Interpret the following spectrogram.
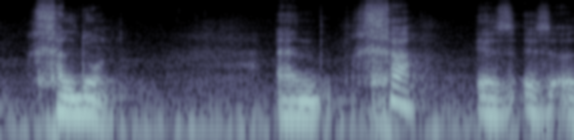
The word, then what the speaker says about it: Khaldoon: people couldn't Browns ha so I became known not as I'll doing which is my name but khaldoon khaldoon is my let's say my American name so khaldoon but you actually pronounce it Sal dune again you can do that in Yiddish but not so much in the Arabic yes I found that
